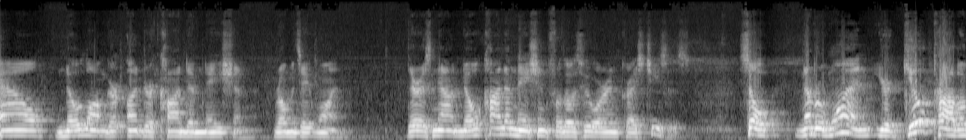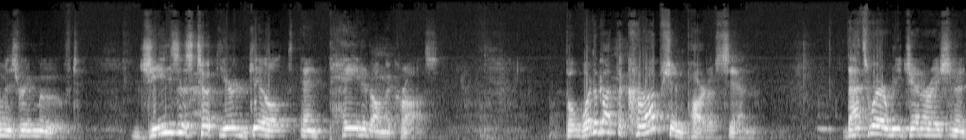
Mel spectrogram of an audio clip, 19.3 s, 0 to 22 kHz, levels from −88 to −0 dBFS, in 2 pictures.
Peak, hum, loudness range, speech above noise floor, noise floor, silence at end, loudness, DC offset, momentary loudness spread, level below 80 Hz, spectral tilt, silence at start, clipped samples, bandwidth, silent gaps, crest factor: 0 dBFS; none; 3 LU; 35 dB; -45 dBFS; 0 s; -11 LUFS; under 0.1%; 11 LU; -50 dBFS; -7 dB/octave; 0 s; 0.1%; 12 kHz; none; 12 dB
